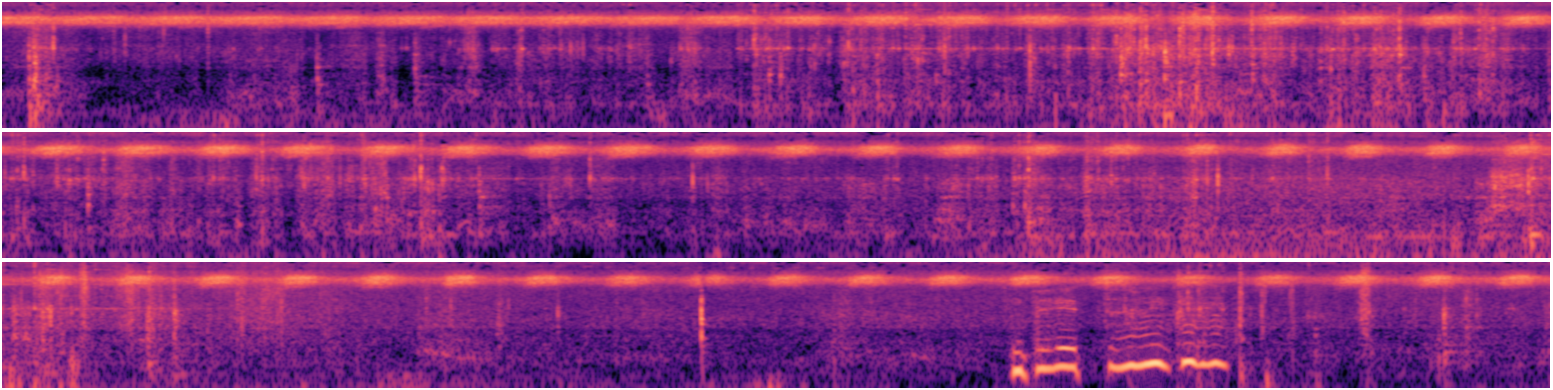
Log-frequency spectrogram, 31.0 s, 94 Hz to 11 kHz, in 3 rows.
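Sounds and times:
bike rattling over stone trail: 0:00.0 - 0:30.9
insect calling in high pulses: 0:18.6 - 0:30.9.

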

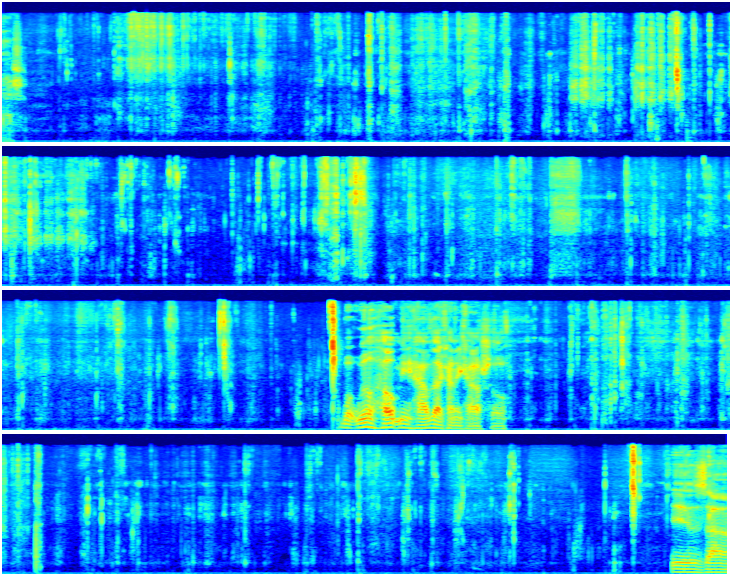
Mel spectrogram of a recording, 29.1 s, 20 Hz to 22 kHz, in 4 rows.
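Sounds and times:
crunching and chewing food: 0:00.0 - 0:29.0.

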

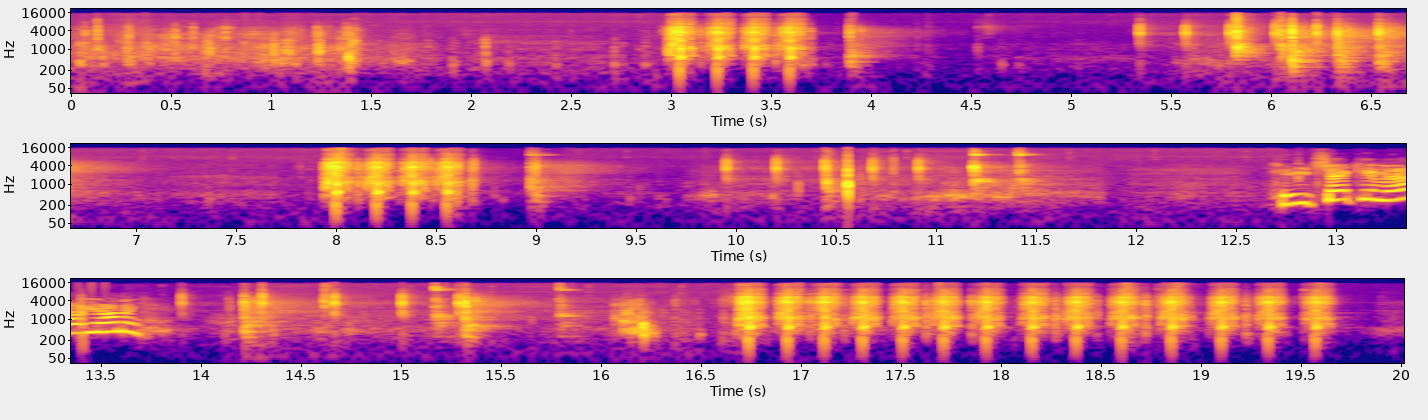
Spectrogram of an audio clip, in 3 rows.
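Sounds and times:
airsoft rifles firing bursts: 0:03.0 - 0:03.7, 0:07.9 - 0:09.3, 0:16.6 - 0:19.8.

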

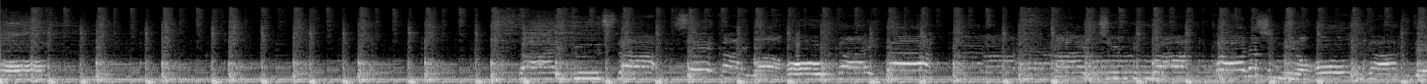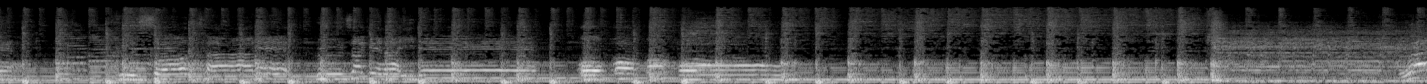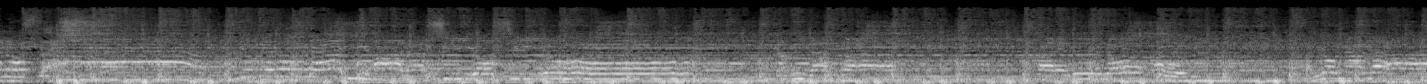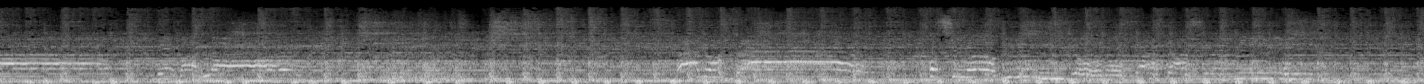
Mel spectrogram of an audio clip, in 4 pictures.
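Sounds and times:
person singing: 0:00.0 - 0:00.8, 0:05.2 - 0:22.4, 0:28.2 - 0:47.0, 0:49.4 - 0:56.4
rock band playing: 0:00.0 - 0:57.0.

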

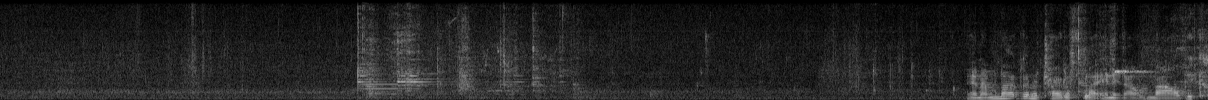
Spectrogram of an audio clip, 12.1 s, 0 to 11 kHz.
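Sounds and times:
plantain slices sizzling in oil: 0:00.0 - 0:12.0
utensil clinking against pan: 0:03.6 - 0:05.9.

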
